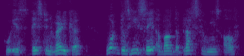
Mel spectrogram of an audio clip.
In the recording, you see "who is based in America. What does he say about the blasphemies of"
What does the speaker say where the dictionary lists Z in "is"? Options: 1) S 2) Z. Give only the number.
2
